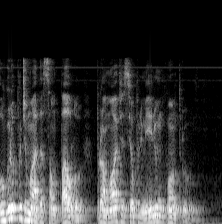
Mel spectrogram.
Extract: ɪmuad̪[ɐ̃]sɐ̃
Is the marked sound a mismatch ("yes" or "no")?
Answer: yes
